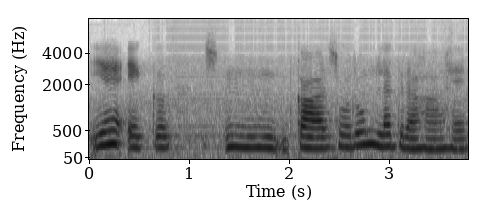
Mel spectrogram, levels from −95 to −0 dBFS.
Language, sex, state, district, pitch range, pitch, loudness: Hindi, female, Uttar Pradesh, Shamli, 185-210 Hz, 195 Hz, -16 LUFS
